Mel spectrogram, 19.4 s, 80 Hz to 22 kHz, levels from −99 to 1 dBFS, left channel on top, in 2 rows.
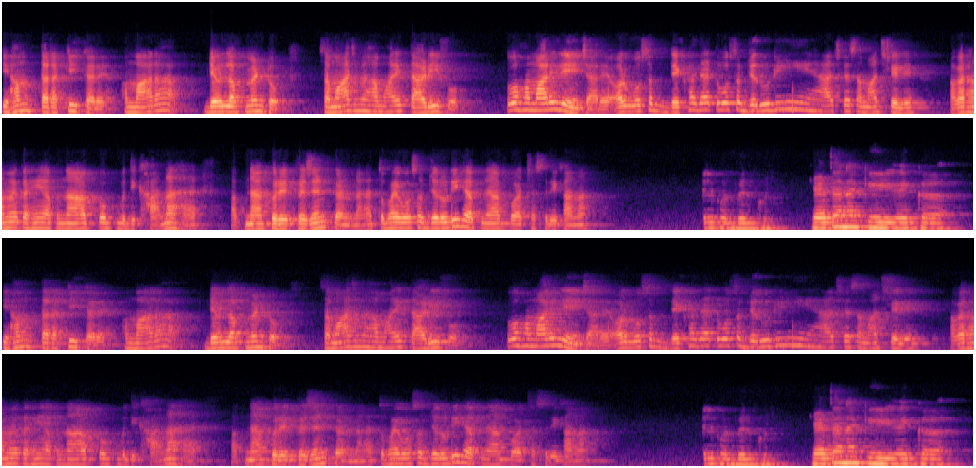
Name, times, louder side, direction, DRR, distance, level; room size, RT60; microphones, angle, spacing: voice 1, 0.0-1.8 2.0-2.8 3.2-4.6 5.1-9.2 9.5-11.7 12.0-15.6, left 6 dB, 70° left, 12 dB, 0.4 m, -25 dB
voice 2, 16.7-17.5 17.8-19.2, left 1 dB, 5° left, 4 dB, 0.3 m, -23 dB
7.6 x 3.0 x 6.2 m, 0.69 s
head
